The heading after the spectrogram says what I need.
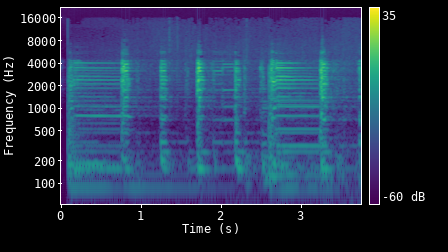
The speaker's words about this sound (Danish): Og øh, jeg synes altså lige, vi skal høre et nummer fra den her selv samme plade.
